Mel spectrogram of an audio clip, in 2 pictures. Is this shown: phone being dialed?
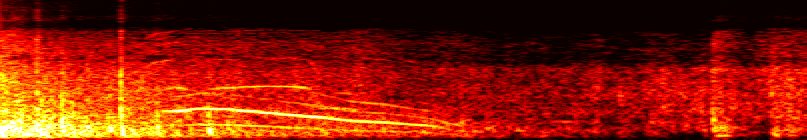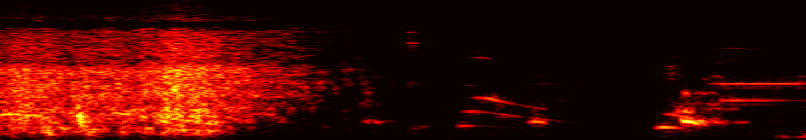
no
